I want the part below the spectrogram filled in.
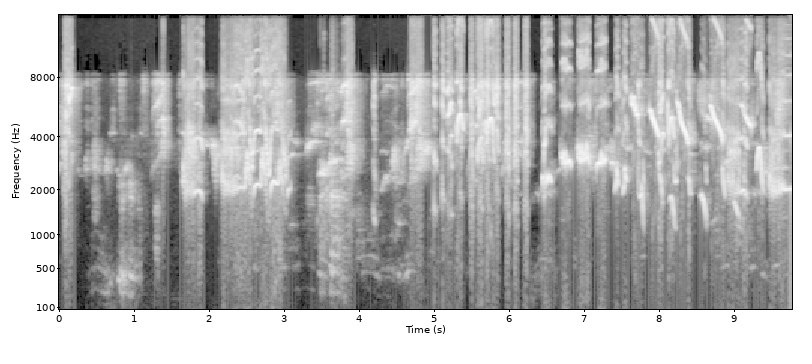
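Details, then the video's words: Provoking Oriental magpie-robin, singing its typical 'tembakan' shots to rile up other males: loud scratchy bursts give way to fast clicks and a run of bright, sliding whistles. "kacer gacor tarung bongkar materi tembakan khas bikin kacer lain NGAMUK dan EMOSI"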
